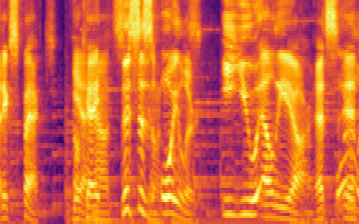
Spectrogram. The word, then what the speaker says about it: Euler: Yeah, this is Euler, E-U-L-E-R. That's, Euler-ing. It's, you pronounce it Euler.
